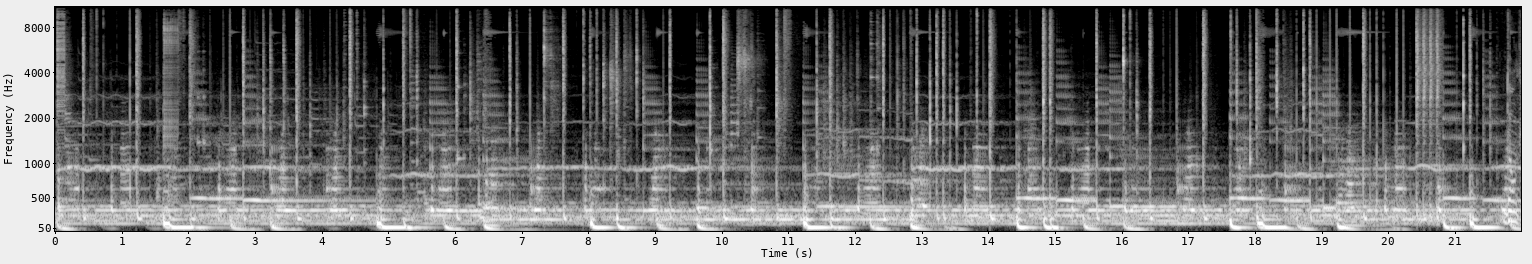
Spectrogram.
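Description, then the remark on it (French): An instrumental synthesizer track, made solely with Ableton's Operator synthesizer and Echo delay, plays steadily at moderate loudness, with layered sustained electronic tones over a busy pulse of clicky percussive hits and deep bass thumps. No one speaks. “cet album a été conçu exclusivement en utilisant Operator, qui est un des ah, synthés de base d'Ableton, et Echo”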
